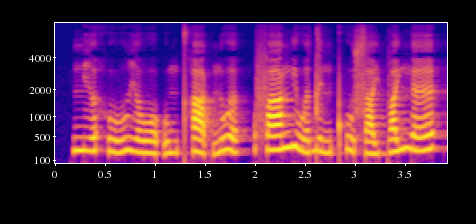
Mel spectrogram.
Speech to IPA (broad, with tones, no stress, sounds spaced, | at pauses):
ɲ i˩˧ ə̯ h uː˩˧ ʋ i˩ ə̯ ʋ o˩ ʔ u˩ m t̪ʰ aː˧˩ k̚ n u˥˨ ə̯ | f aː˧˥ ŋ j u˩˧ ə̯ d e˩˧ ŋ pʰ u˧˩ s a˩ j b a˧˥ j ŋ ɛː˧˥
